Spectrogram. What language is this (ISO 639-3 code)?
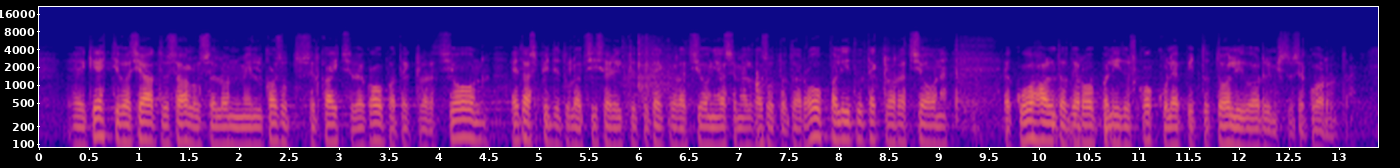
est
